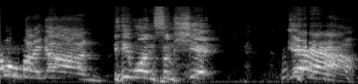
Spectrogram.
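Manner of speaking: high, loud disbelieving cheer; excited shouting. Real, not acted. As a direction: shout it in delight. Cheering the winner.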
